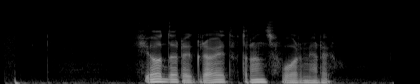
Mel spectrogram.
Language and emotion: Russian, neutral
